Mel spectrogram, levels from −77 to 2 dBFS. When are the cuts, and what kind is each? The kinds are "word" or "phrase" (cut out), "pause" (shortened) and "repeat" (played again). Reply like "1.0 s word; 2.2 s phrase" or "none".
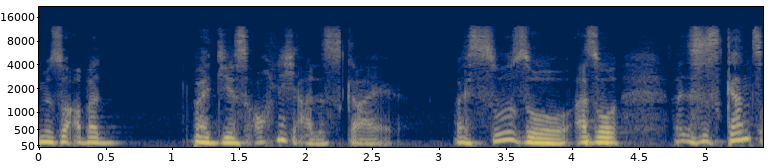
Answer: none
